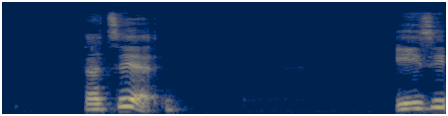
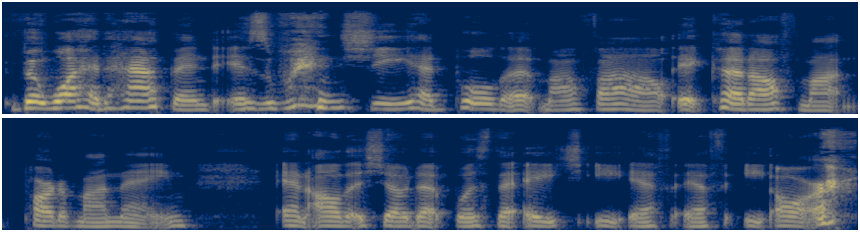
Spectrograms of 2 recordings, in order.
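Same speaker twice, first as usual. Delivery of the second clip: ordinary talk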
